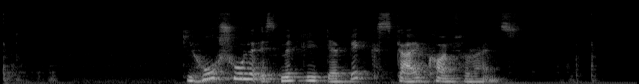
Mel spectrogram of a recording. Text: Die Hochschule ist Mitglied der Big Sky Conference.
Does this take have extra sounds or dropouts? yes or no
no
